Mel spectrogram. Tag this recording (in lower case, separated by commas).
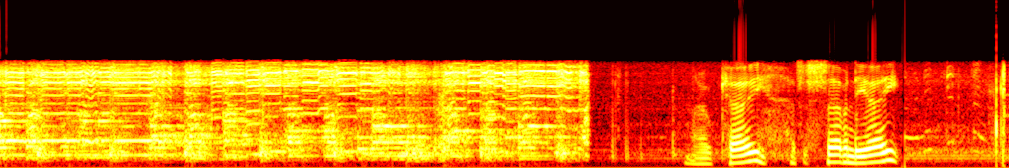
music, speech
